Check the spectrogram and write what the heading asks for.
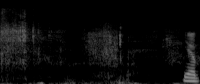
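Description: Soft rustling and brushing of large leaves against the phone, in short hissy spurts, with a man's voice starting near the end.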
